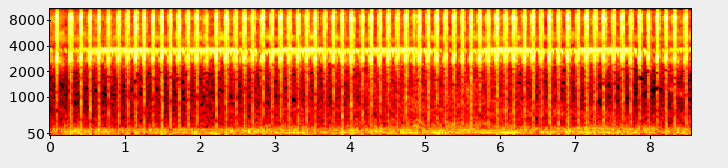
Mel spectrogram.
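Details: Walang kecek, a night-calling katydid: a continuous shrill buzz punctuated throughout by quick, regular clicking pulses, about three per second, holding an even rhythm with no other sounds.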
